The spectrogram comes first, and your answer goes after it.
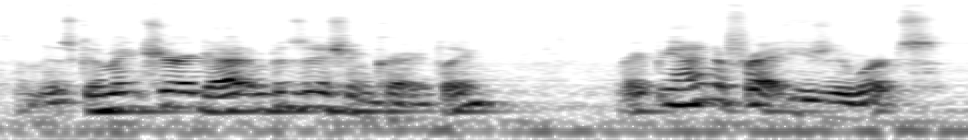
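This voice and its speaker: A middle-aged man with a low baritone voice teaching a casual guitar lesson, chatty and rambling, sometimes singing short notes. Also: big pitch swings, fast. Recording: room mic a bit far off, guitar playing.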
